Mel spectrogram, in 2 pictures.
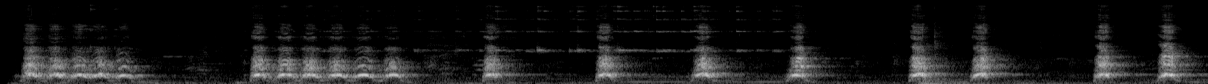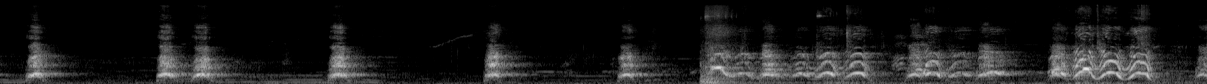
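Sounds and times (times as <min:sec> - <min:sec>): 
dogs barking at a gate: 0:00.1 - 0:01.6, 0:02.5 - 0:05.2, 0:05.9 - 0:08.4, 0:09.0 - 0:10.3, 0:10.9 - 0:12.8, 0:13.6 - 0:16.0, 0:16.9 - 0:17.5, 0:18.2 - 0:24.1.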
